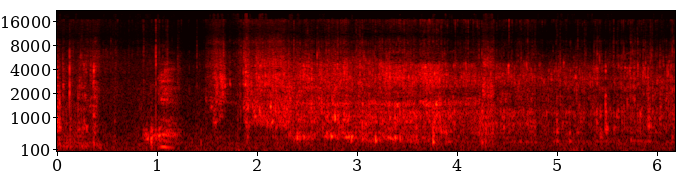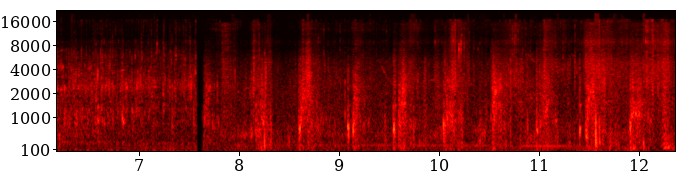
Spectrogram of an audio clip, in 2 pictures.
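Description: Water is poured in a steady, rushing stream for several seconds, then breaks into scattered splashes and shuffling steps, fairly close but quiet.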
